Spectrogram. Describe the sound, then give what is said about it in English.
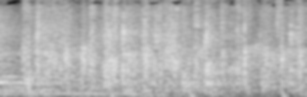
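An audience clapping together in praise of the Lord, a dense, steady burst of many hands filling the short moment at an even, fairly loud level with no clear individual beats. “Oh, let's give the Lord a clap.”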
